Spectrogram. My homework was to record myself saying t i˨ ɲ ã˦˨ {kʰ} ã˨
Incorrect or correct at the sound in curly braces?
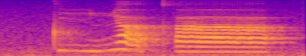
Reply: correct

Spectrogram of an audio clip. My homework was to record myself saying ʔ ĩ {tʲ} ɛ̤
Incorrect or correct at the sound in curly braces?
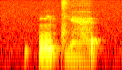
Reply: correct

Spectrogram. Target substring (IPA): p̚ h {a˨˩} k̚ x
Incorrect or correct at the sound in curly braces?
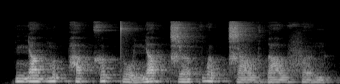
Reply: correct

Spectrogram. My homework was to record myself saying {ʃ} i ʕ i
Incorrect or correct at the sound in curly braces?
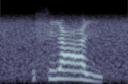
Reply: incorrect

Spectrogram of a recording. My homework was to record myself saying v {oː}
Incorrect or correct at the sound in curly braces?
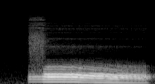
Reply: correct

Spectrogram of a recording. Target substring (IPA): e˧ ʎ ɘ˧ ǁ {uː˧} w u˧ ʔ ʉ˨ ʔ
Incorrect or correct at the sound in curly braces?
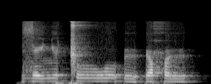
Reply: correct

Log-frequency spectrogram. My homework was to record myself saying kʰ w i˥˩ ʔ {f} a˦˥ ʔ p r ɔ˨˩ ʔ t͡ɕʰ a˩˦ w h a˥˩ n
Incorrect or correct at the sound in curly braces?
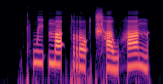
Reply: incorrect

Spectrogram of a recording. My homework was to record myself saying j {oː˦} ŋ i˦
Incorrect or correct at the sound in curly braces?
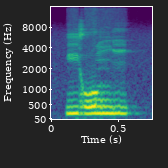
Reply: correct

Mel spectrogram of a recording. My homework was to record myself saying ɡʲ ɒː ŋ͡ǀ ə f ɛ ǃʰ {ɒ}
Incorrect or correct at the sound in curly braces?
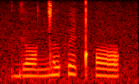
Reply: correct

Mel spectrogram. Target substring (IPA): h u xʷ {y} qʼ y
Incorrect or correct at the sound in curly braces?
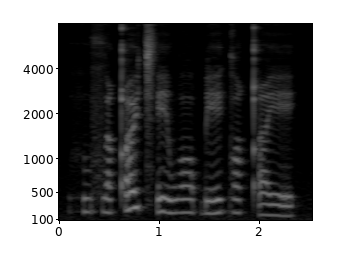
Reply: incorrect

